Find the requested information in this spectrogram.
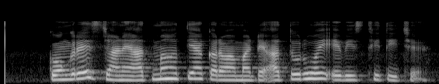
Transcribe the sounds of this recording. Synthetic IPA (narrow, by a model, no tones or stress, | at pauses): kɔ̃ŋɡɾesd͡ʒaɽ̃eat̪məɦət̪jakəɾʋamaʈḛʔat̪uɾɦojʔeʋist̪ʰit̪it͡ʃʰḛ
